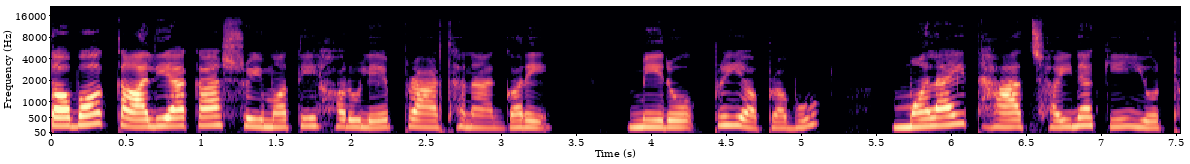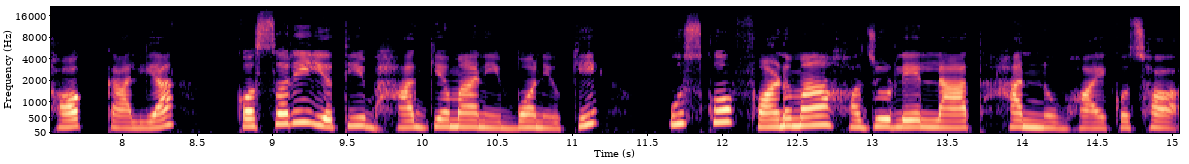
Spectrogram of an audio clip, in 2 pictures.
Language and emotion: Nepali, neutral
